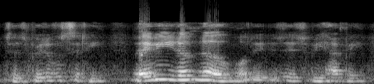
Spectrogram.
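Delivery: ordinary talk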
